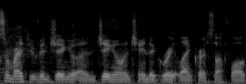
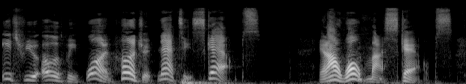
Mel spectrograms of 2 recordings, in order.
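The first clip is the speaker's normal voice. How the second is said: slow, loud Southern drawl, higher; Brad Pitt impression; 6 semitones higher, 12 dB louder, slower than usual. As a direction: bark it like Aldo Raine, slowly. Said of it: "scenes with him".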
